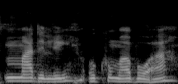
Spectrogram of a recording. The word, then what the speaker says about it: Madili Okumabua: Let me pronounce my name the correct way. It's Madili Okumabua, but thank you, moderator, for trying.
